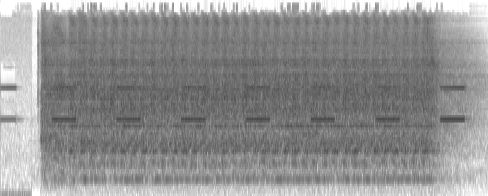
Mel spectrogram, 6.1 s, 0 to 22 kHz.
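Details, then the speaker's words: BMW E46 M3 (S54) after rod bearings, VANOS overhaul and SMG-to-manual conversion, unstarted for over a month; fuel pump fuse pulled, battery charger on: five seconds of steady, even cranking with no firing while a chime sounds, priming oil. "now i still have the fuel pump fuse pulled out and i've got a battery charger hooked up so i'm just going to crank it over a few more times get a little bit more oil flowing"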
